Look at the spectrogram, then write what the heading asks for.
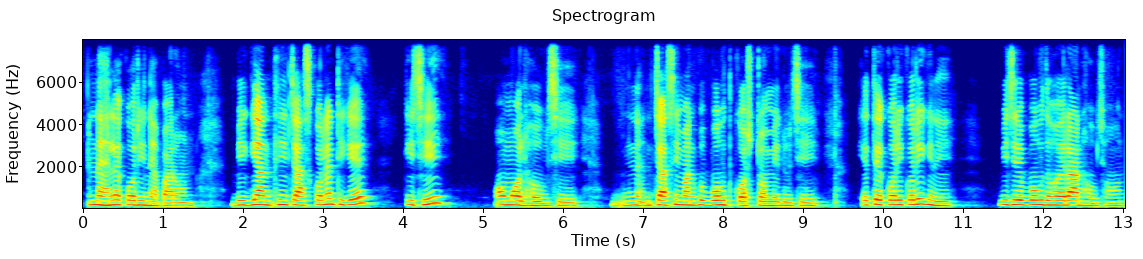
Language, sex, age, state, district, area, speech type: Odia, female, 45-60, Odisha, Bargarh, urban, spontaneous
